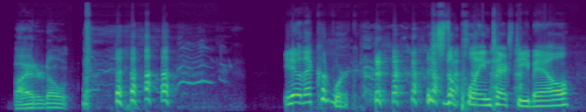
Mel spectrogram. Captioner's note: laughs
